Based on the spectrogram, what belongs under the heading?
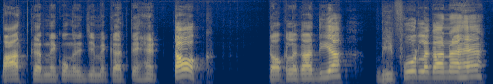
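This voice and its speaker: A man's voice: on the high side, expressive, normal speed, bright, forceful tone, smooth, dry recording. A man teaching English grammar step by step, often stopping to check whether his students have understood. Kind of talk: spoken grammar lesson.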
